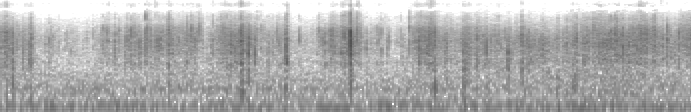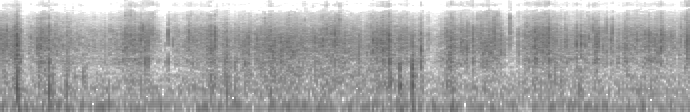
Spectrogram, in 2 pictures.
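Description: Crumpled clear plastic bubble wrap is scratched and squeezed by fingertips with long green-black nails, producing steady bright crinkling and crackling with scattered sharper pops.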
